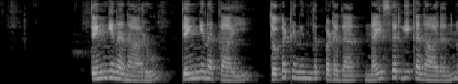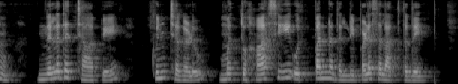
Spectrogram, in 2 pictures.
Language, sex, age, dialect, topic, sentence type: Kannada, male, 18-24, Mysore Kannada, agriculture, statement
